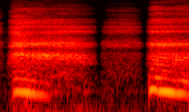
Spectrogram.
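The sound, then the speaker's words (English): A man's voice imitates two heavy, drawn-out breaths, each a loud, airy exhale, separated by a short pause. “two heavy breaths. He loves to do heavy breaths before speaking to me.”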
